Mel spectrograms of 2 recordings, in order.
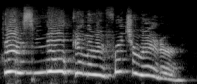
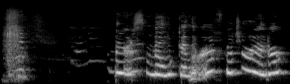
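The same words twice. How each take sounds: First: It is said in an excited tone. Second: It is said in a scared tone.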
